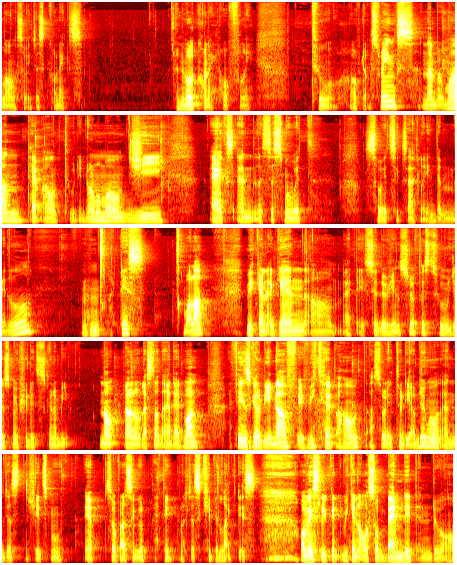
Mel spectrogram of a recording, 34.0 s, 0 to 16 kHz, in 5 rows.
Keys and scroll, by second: 6.6 1, 7.4 Tab, 9.1 g, 10.0 x, 22.2 ctrl+z, 25.2 Tab, 25.7 Tab.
